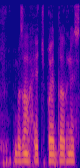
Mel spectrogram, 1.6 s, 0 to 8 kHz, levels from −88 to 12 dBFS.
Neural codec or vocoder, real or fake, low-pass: codec, 24 kHz, 3 kbps, HILCodec; fake; 7.2 kHz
